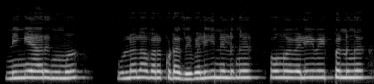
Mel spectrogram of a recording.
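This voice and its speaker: A child putting on a lower voice to play a stern nurse who orders visitors out of the ward. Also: completely flat delivery, quick pace, mellow, lightly acted. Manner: stern, commanding.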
